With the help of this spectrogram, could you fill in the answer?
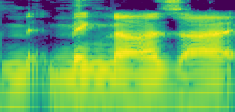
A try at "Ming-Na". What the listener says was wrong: No, I usually pronounce the I in that. Yes, Ming-Na, yes. Or, yeah, I don't, yeah, there's an I in there. I'm sure there's an I in there, okay? I pronounce it, I'm sorry. You know, yeah, Ming-Na Wen, yes, okay.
